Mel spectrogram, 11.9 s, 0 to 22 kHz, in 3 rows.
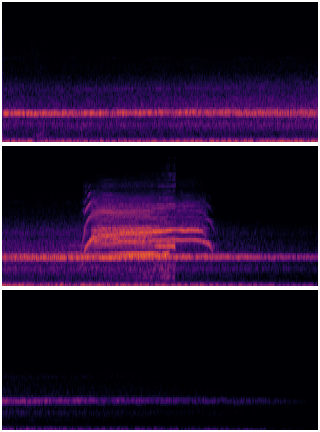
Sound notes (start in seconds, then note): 4.9 scream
